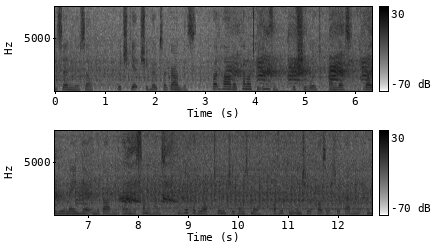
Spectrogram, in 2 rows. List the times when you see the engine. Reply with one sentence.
You can hear the engine from 0.0 to 12.6 s.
